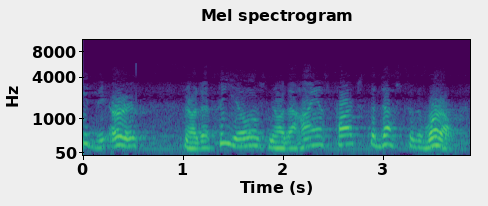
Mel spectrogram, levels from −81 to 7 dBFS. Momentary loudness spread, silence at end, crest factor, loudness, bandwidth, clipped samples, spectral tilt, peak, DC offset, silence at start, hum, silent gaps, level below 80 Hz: 5 LU; 0 s; 14 dB; -22 LUFS; 5.2 kHz; under 0.1%; -11.5 dB/octave; -8 dBFS; under 0.1%; 0 s; none; none; -54 dBFS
